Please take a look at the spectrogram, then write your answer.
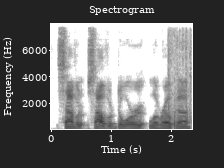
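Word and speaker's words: Salvador Larroca: Salvador LaRocca, I think is how you say his name, is the artist.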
